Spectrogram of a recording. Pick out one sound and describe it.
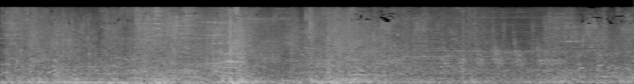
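Game spell effects and attacks crackle and boom in a busy fight.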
